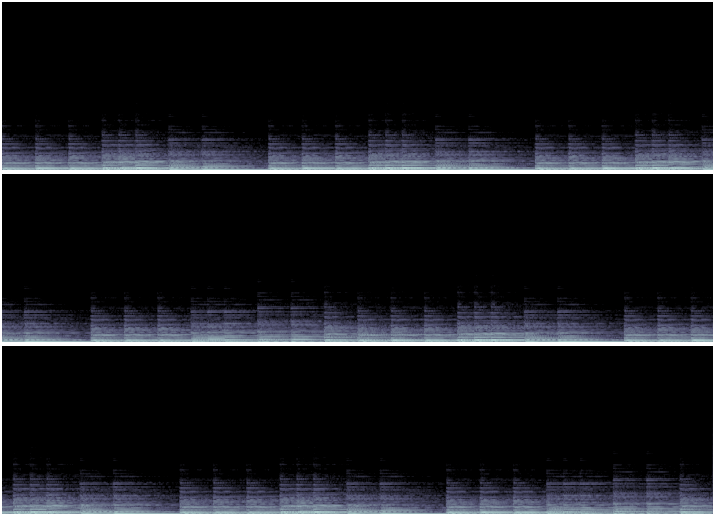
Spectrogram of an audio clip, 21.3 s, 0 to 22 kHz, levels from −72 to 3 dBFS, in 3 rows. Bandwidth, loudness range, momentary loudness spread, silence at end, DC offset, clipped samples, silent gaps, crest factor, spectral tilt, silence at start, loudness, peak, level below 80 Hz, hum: 6 kHz; 2 LU; 5 LU; 0 s; under 0.1%; under 0.1%; none; 14 dB; -9 dB/octave; 0 s; -22 LUFS; -8 dBFS; -30 dBFS; none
